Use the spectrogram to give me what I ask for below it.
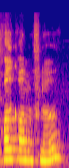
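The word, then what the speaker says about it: rødgrød med fløde: So how you pronounce it is "regret me flood."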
